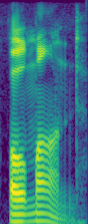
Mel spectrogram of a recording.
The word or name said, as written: haut monde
